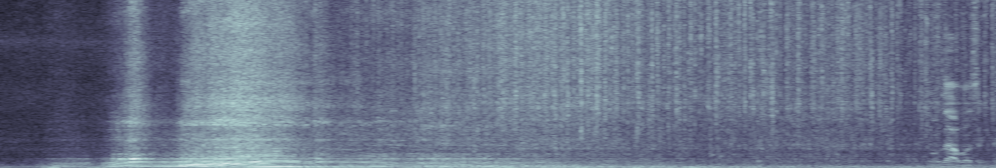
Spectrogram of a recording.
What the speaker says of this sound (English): We're gonna do a burnout on the blacktop, and we're gonna launch.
